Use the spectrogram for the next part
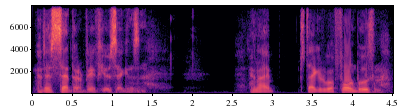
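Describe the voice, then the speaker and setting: A hard-boiled 1940s radio investigator. He is urbane and wry, with a low, very mellow voice and a dry delivery, on a restored vintage broadcast recording. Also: fairly quick, gravelly, no echo. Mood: weary narration. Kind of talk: 1940s radio detective acting and narration.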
